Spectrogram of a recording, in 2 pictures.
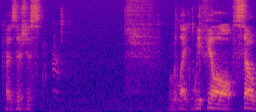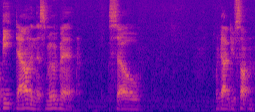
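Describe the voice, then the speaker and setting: Low-voiced man, halting and emotional. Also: steady tone, reverberant, recorded from a distance. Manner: halting, many fillers, voice rising when upset. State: choked up. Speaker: interviewee, animal rights activist. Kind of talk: emotional interview.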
